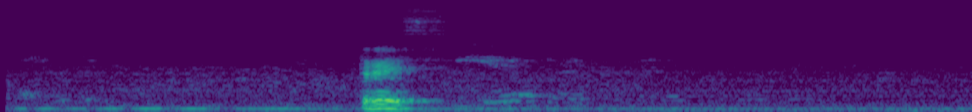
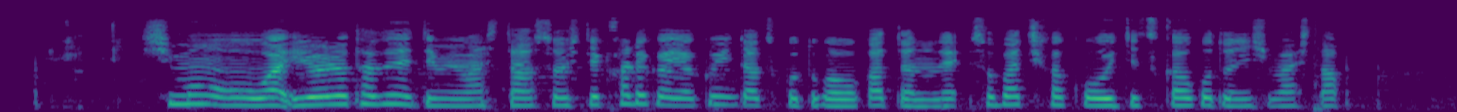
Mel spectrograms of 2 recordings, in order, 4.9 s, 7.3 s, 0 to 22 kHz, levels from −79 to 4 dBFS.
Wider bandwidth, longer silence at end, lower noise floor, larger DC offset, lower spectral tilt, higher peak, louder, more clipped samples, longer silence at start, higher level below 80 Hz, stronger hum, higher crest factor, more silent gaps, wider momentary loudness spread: first, 15 kHz vs 11.5 kHz; first, 2.3 s vs 0.6 s; second, -54 dBFS vs -60 dBFS; neither; first, -8.5 dB/octave vs -1.5 dB/octave; first, -10 dBFS vs -14 dBFS; first, -26 LUFS vs -33 LUFS; neither; first, 0.7 s vs 0.3 s; first, -64 dBFS vs -86 dBFS; neither; first, 26 dB vs 20 dB; neither; first, 29 LU vs 9 LU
